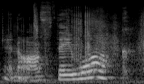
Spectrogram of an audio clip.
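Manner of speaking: plain reading voice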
